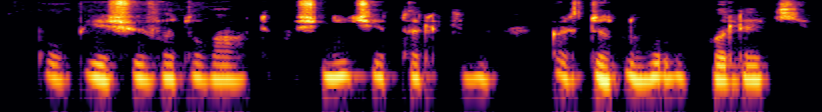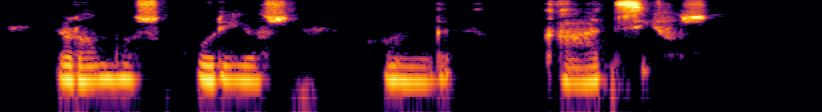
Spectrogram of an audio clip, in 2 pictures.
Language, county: Lithuanian, Marijampolė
